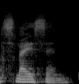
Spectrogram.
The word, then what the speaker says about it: Sneisen: honored today to be sitting down with john snyson actually that's that's how you pronounce that correct yeah that was correct actually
